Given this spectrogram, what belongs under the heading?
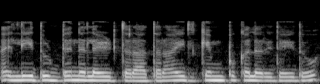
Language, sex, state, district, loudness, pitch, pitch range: Kannada, female, Karnataka, Dakshina Kannada, -14 LUFS, 190 Hz, 175-195 Hz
